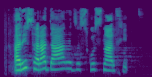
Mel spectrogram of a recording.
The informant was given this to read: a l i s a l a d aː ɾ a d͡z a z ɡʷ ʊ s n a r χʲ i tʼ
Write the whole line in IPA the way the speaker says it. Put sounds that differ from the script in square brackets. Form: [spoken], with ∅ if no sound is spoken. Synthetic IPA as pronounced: a [ɾ] i s a [ɾ] a d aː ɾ a d͡z a [s] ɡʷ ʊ s n a r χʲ i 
